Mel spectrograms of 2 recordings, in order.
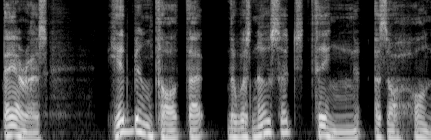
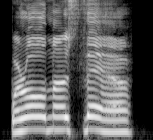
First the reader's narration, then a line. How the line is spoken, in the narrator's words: Thera shouted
